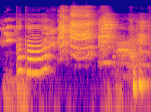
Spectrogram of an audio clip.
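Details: Talking yellow-sided conure gives a rising harmonic utterance that flows into loud, harsh, bright squawking, while a low human voice murmurs at the start and end.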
